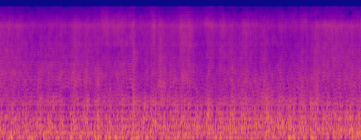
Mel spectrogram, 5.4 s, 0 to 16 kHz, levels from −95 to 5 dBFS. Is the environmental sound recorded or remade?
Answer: remade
